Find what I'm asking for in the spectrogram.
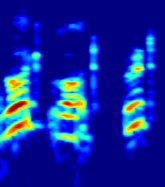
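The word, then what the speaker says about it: Roord: Is it Rood? I don't know how you say her name. Yeah. Rood.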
